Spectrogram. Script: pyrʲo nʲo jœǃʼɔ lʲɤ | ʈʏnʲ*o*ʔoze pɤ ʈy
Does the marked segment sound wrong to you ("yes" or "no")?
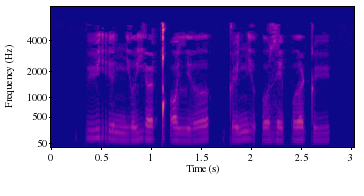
no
